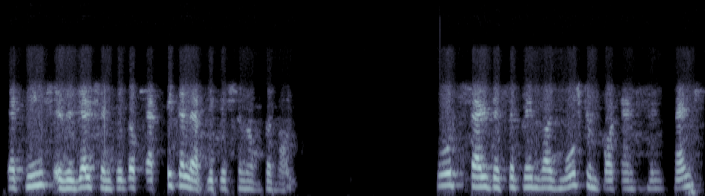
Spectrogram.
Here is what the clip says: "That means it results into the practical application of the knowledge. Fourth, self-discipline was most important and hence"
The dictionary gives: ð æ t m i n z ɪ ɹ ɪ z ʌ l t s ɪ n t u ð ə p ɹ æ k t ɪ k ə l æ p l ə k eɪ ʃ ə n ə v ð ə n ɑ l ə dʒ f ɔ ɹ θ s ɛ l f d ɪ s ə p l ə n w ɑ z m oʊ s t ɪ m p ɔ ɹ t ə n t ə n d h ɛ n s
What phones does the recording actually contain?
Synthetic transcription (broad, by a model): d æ t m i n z ɪ ɹ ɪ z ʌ l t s ɪ n t u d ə p ɹ æ k t ɪ k ə l æ p l ə k eɪ ʃ ə n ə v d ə n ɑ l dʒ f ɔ ɹ s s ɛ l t d ɪ s ə p l ə n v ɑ z m oʊ s t ɪ m p ɔ ɹ t ə n t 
